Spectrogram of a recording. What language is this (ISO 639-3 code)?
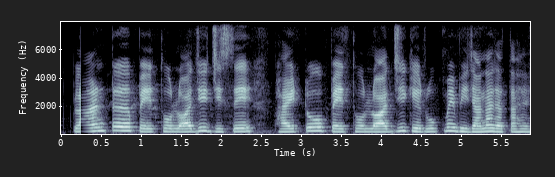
hin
